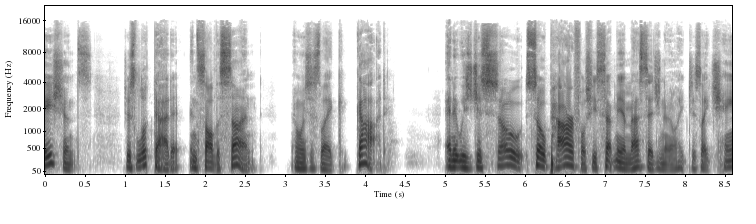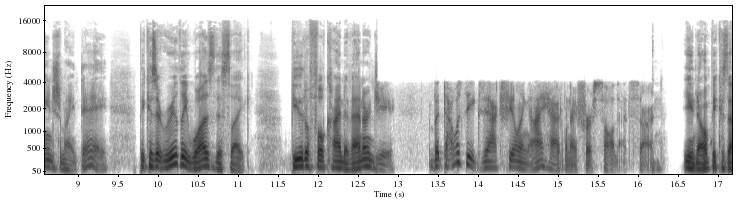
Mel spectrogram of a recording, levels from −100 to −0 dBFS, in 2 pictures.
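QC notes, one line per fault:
12.74–16.18 s, input switched to a poorer device: the input likely changed to a narrower microphone, dropping everything above 3.9 kHz. Speech turns dull, about 5 dB quieter, with faint new background noise.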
